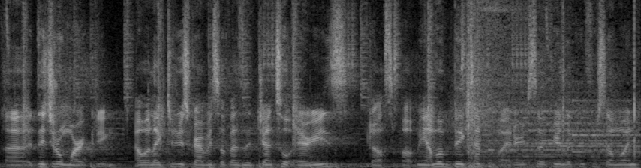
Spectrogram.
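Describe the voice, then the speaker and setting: Young man with a flat, even tone. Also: mid-range voice, fast, music in the background. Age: 20s. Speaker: dating show contestant. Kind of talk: prepared pitch.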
